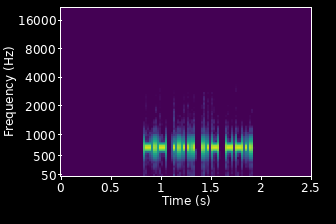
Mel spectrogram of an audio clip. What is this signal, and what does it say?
Morse code, heard as a keyed tone, about 48 wpm, 700 Hz. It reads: K5UZ
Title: USA Call Signs - 4 Characters - 6x Character Spacing - 50wpm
